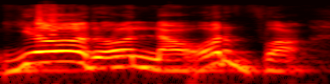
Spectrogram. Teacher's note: तो जब हम इनका अंतःस्थ व्यंजनों का उच्चारण करते हैं तो जो हमारी जीभ है किसी भाग को पूरी तरह नहीं छुएगी, हल्का सा उसके पास आकर वापस आ जाएगी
